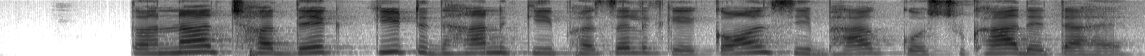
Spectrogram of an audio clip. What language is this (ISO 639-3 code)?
mag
